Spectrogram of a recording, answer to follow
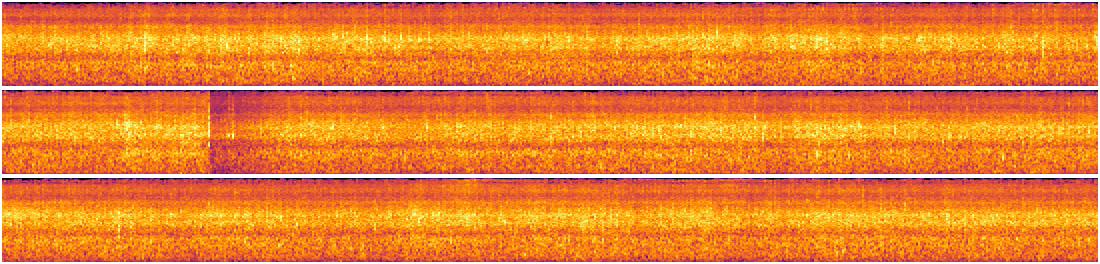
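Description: Fast mountain river rushing over rocks close to the microphone: a steady, even whitewater noise, with one brief dip in level about halfway through.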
